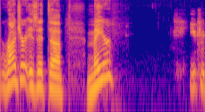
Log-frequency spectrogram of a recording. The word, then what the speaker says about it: Meagher: the first name and Meagher is the last name.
